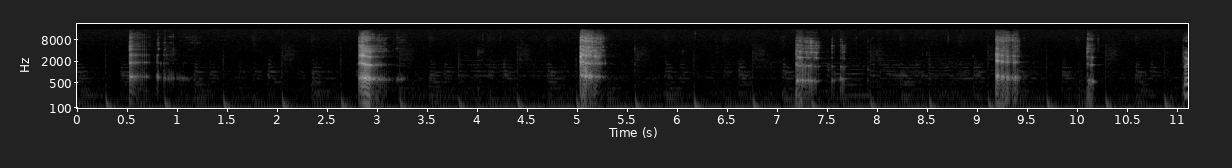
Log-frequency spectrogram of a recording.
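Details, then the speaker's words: Person belching after having a lot of gas inside: six loud burps about every two seconds over soft background music. "tenía muchos gases dentro poético lo sé"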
